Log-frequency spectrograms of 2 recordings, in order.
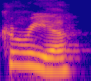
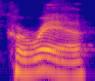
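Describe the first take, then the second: First: The name sounds like the country Korea. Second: The name does not sound like the country Korea. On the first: The speaker calls it wrong. "not Korea" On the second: The speaker calls it right. "It's Correa"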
